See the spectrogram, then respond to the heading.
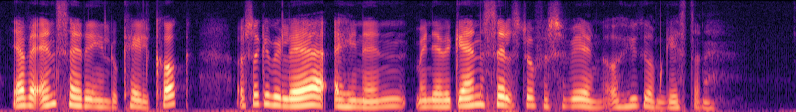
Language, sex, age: Danish, female, 32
